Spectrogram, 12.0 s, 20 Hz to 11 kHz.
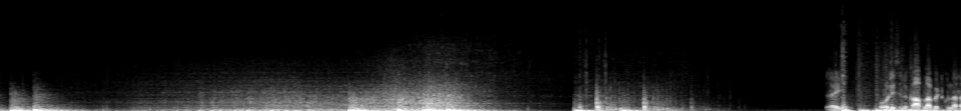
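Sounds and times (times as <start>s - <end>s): car engine driving up: 0.6s - 9.0s.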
